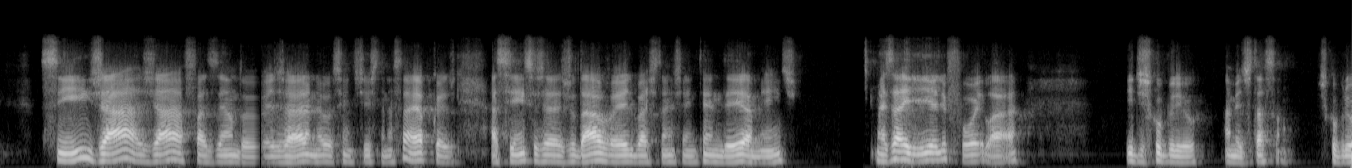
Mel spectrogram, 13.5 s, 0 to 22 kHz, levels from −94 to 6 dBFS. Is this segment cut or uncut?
uncut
